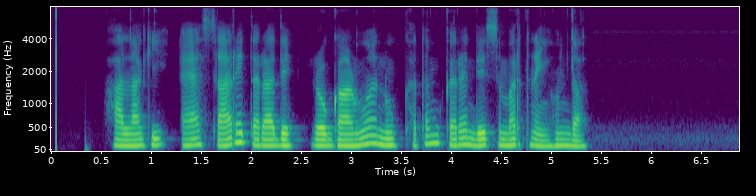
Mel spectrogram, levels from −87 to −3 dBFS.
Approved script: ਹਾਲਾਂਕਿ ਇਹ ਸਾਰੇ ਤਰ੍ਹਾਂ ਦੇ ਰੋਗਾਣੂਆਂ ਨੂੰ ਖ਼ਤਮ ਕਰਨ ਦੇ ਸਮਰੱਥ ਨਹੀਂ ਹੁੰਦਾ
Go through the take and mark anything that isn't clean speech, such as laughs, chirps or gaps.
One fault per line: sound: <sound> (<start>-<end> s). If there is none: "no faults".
no faults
